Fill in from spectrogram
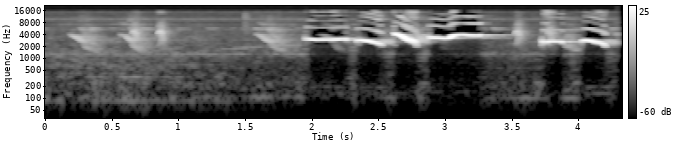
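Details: Magpie-robin 'morning dew' lure song to make stressed birds sing: several soft down-slurred calls, then a loud phrase of sweet whistles with downward slurs and repeated rising-falling notes.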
